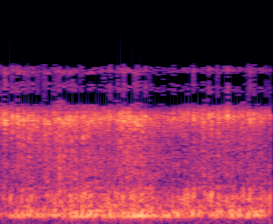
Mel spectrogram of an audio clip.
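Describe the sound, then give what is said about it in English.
Aircraft motor warming up before takeoff, a steady, unbroken droning rumble with a bright hiss layered over it. “Well, they're warming up the motor.”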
